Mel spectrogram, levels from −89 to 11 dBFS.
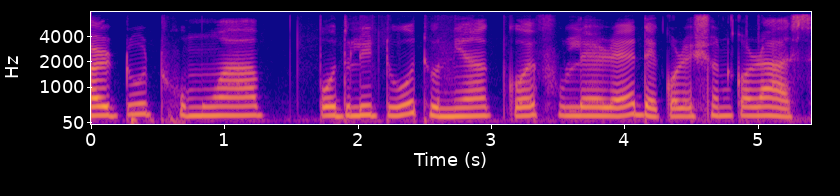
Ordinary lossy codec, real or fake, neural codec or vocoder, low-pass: none; real; none; 7.2 kHz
